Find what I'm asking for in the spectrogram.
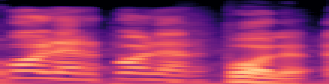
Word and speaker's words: Poehler: No puedo creer, Estaban abriendo para las Bikini Kill y Amy Poehler, no sé cómo se pronuncia, las vio. – Poehler.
